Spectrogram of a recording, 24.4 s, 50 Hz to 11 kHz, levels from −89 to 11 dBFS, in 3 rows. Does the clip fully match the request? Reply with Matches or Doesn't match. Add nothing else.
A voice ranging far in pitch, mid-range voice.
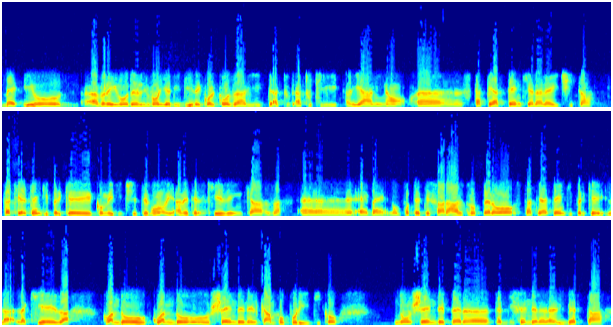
Doesn't match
